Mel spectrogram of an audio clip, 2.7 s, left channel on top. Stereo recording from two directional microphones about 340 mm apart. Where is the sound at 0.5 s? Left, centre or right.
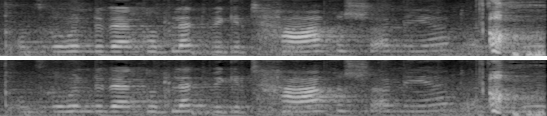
Left.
